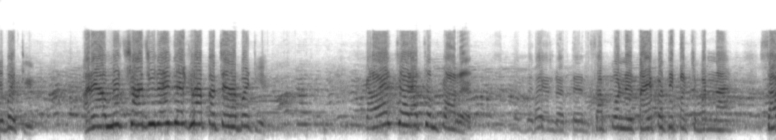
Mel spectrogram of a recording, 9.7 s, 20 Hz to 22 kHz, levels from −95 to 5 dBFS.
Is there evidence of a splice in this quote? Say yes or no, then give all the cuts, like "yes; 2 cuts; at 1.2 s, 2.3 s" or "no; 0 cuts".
yes; 1 cut; at 6.7 s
